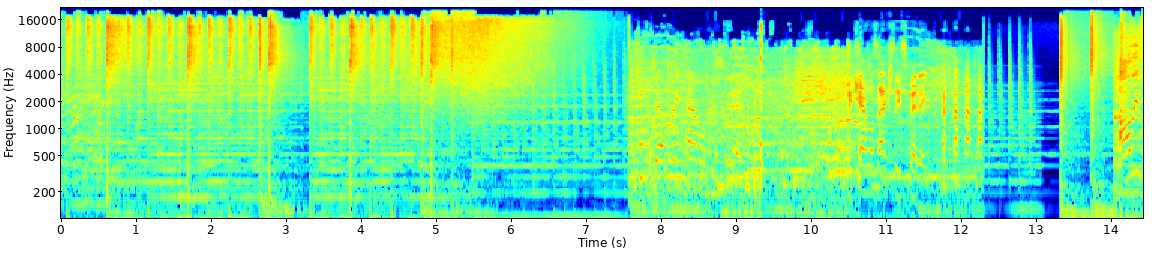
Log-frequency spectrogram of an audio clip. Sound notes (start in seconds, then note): 0.0 upbeat music; 8.4 male Voice; 11.5 laughs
